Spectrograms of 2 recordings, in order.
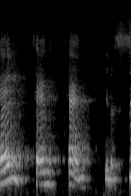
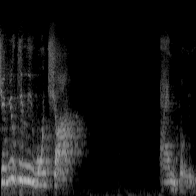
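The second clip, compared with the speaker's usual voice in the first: earnest, heartfelt, utterly sincere tone; 3 dB quieter than usual. Speaker demonstrating named tonalities, this one utter sincerity. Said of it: "That's utter sincerity".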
